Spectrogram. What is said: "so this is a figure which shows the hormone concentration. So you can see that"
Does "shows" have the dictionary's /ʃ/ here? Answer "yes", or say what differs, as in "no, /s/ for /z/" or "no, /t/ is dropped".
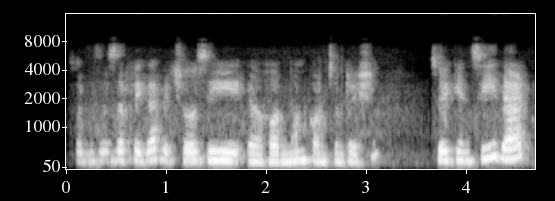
yes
